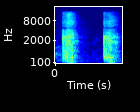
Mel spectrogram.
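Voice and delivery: voiceless scrape at the back of the throat; short raspy kh bursts, no vowel; throaty CH sound. Shown as a demonstration. Teacher isolating the CH sound, voiceless throat scrape. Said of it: "That, that sound".

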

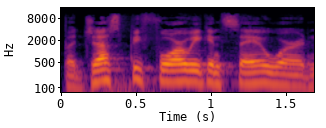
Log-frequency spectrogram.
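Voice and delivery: usual speaking voice

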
